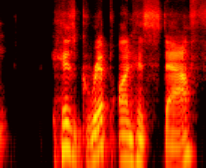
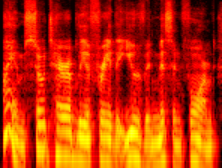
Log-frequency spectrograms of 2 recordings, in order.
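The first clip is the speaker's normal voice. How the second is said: higher-pitched, formal courtly introduction; outwardly composed, secretly mad woman; 4 semitones higher than usual. Acted. She introduces her friend to the Hope Master, outwardly composed. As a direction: play polite diplomacy over hidden irritation.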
